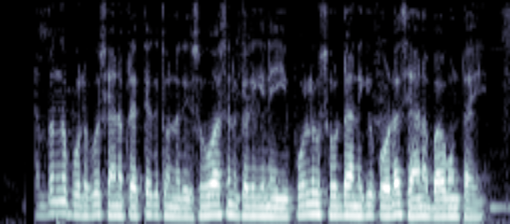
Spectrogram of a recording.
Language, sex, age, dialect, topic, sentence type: Telugu, male, 25-30, Central/Coastal, agriculture, statement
